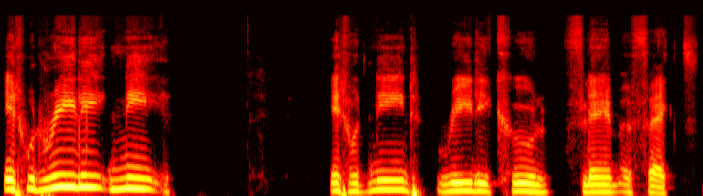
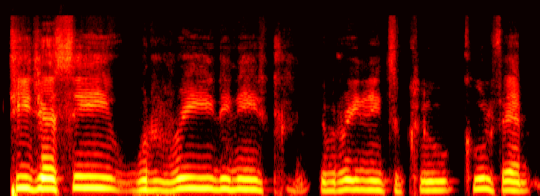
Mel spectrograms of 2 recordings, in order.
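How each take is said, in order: First: Slow, deliberate second go at the line; careful retry. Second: Tripping over the words of a tongue twister; fumbling, halting read-out; stumbling read. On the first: Host retrying the listener's message, slow and careful. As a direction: carefully spell it out word by word. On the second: Reading a listener's message aloud, tongue-tied stumbling. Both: Real, not acted. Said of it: "tongue twister".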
